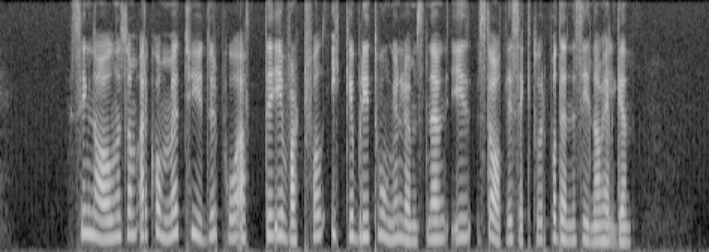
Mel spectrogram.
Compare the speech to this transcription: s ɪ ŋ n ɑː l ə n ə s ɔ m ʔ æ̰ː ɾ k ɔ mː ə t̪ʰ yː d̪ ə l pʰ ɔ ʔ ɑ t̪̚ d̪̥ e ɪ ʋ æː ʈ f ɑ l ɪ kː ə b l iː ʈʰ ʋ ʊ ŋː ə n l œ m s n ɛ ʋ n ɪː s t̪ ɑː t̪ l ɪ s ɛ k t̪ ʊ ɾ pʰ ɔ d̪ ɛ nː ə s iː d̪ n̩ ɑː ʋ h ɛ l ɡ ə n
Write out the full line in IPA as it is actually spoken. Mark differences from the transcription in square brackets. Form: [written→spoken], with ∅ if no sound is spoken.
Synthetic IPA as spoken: s ɪ ŋ n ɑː l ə n ə s ɔ m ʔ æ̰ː ɾ [k→kʰ] ɔ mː ə t̪ʰ yː d̪ ə [l→ɾ] pʰ ɔ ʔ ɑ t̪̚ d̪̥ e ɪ ʋ [æː→æ] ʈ f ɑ l ɪ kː ə b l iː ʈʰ ʋ ʊ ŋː ə n l œ m s n ɛ ʋ n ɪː s t̪ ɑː t̪ l ɪ s ɛ k t̪ ʊ ɾ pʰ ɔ d̪ ɛ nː ə s iː d̪ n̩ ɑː ʋ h ɛ l ɡ ə n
